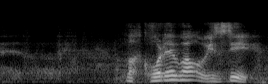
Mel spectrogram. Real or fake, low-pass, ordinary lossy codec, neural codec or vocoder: fake; 7.2 kHz; AAC, 48 kbps; codec, 16 kHz in and 24 kHz out, 0.6 kbps, FocalCodec, streaming, 4096 codes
